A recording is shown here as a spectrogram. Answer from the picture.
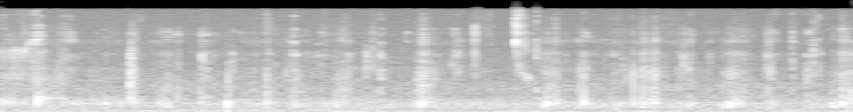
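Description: A person biting and chewing a piece of pineapple close to the microphone: soft, irregular wet clicks and smacks.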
